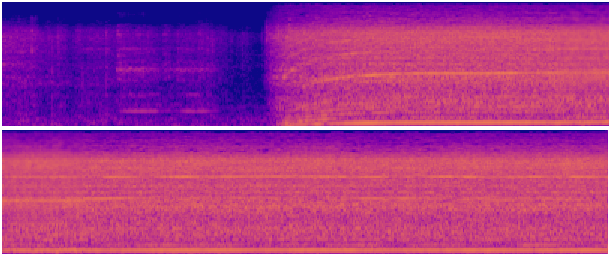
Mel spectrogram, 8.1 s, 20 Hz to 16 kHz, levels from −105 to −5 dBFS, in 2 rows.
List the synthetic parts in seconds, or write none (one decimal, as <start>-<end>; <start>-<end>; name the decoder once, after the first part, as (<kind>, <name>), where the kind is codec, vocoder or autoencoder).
3.7-4.6 (vocoder, Vocos)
